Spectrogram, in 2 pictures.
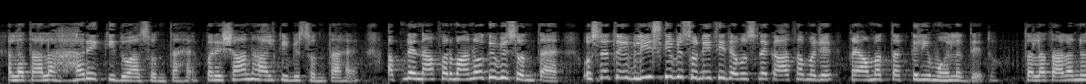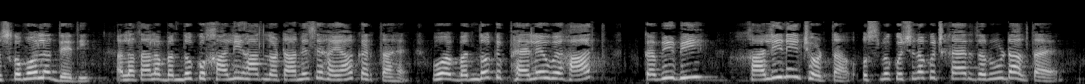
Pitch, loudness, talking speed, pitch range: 230 Hz, -17 LUFS, 225 wpm, 205-275 Hz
